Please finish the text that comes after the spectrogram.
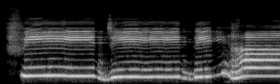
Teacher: ایک بار پھر سے پڑھتے ہیں، حمالۃ الحطب فی جیدہا، یہاں پر ہا کی آواز سینے سے آئے گی اور فی کو ہم نے ایک الف کے برابر لمبا کرنا ہے، یہاں پر یائے مدہ ہے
